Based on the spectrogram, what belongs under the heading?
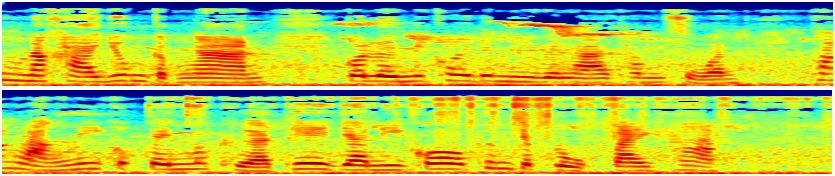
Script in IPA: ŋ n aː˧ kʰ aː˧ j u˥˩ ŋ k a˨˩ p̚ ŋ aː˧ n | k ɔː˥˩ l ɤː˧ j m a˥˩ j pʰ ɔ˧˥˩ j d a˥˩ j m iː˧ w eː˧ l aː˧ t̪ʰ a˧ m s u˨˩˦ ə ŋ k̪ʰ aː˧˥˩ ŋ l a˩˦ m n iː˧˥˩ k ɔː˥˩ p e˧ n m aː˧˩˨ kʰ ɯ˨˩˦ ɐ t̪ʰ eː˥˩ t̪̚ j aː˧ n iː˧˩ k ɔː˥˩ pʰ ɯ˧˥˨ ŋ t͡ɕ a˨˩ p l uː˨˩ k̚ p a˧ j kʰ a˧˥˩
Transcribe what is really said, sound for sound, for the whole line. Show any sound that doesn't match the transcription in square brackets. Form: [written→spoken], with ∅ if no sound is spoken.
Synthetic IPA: ŋ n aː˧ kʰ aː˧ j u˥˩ ŋ k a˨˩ p̚ ŋ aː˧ n | k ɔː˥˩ l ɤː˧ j m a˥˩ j [pʰ→kʰ] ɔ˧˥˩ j d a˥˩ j m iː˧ w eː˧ l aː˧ t̪ʰ a˧ m s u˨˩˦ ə [ŋ→n] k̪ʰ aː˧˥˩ ŋ l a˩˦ [m→ŋ] n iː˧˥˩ k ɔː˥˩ p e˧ n m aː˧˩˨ kʰ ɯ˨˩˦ ɐ t̪ʰ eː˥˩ t̪̚ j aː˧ n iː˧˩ k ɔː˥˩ pʰ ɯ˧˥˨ ŋ t͡ɕ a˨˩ p l uː˨˩ k̚ p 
